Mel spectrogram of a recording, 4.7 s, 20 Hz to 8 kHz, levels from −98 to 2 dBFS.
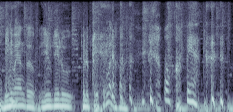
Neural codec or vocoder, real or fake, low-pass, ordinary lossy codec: none; real; none; none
